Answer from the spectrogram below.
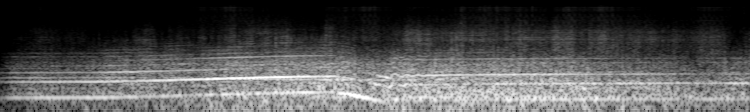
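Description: car driving away

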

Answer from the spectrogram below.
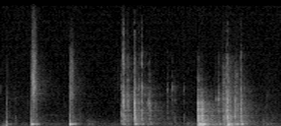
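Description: door being closed

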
